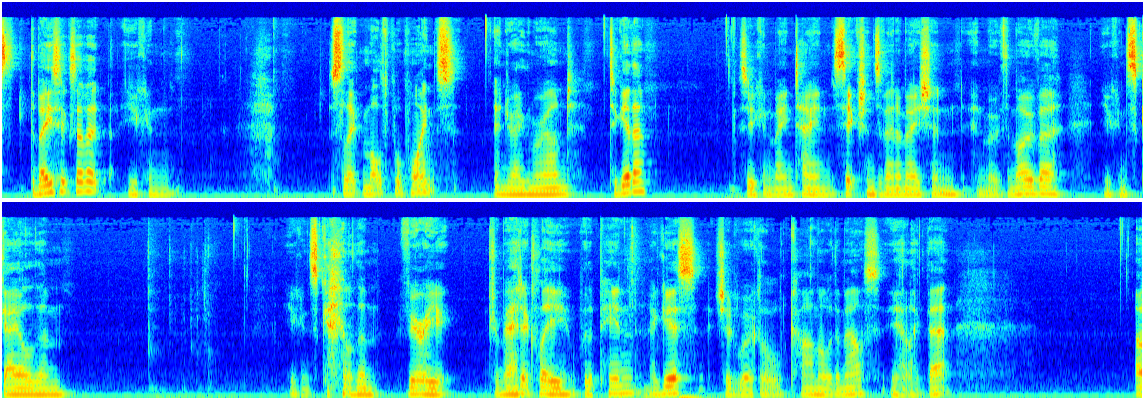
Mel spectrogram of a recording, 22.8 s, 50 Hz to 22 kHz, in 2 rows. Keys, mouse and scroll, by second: 0.0-2.1 drag, 3.1 click, 7.1 click, 8.4 click, 13.3 ctrl+z, 17.4 click, 17.5 ctrl+z.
